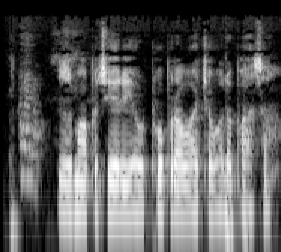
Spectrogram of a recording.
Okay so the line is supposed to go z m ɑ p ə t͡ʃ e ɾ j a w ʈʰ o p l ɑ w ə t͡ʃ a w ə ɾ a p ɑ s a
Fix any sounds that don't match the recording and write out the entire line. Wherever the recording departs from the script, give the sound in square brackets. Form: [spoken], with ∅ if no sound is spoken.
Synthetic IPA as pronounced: z m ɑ p ə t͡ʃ e ɾ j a w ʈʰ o p [ɾ] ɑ w [ɑ] t͡ʃ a w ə [l] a p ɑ s a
